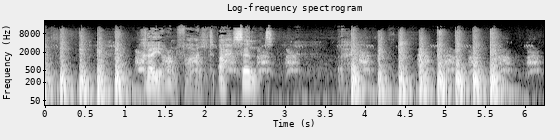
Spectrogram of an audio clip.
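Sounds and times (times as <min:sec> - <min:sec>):
neighbour knocking on a door: 0:00.0 - 0:01.2, 0:03.7 - 0:05.9
speech: 0:01.3 - 0:02.9.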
